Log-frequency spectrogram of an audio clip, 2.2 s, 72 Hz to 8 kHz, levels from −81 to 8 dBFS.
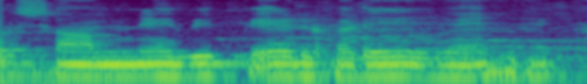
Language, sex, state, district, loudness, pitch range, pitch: Hindi, male, Uttar Pradesh, Shamli, -13 LUFS, 110-115 Hz, 110 Hz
